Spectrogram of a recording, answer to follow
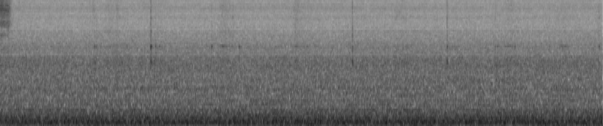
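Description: A steady low background rumble of unseen machinery runs throughout, with a couple of faint clicks from a knife tapping a ceramic plate as a tomato is diced.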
